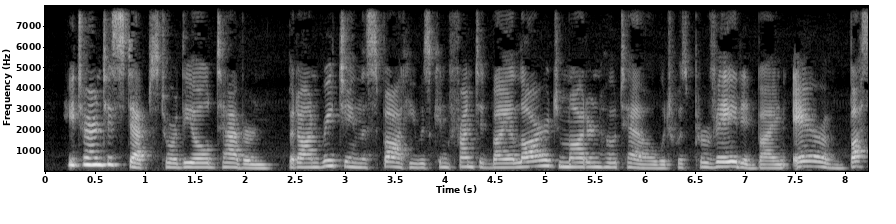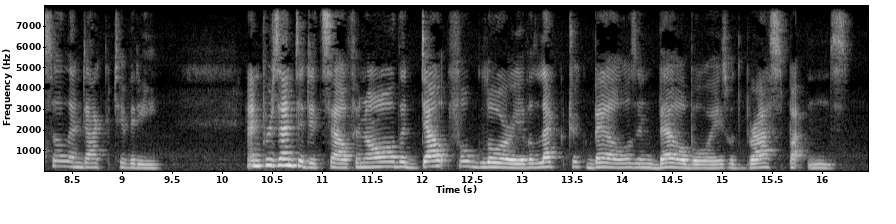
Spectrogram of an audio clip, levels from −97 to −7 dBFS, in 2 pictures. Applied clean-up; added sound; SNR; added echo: none; none; none; none.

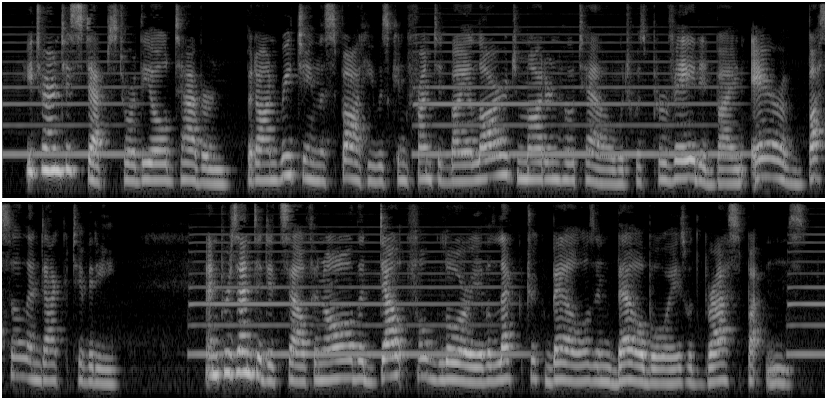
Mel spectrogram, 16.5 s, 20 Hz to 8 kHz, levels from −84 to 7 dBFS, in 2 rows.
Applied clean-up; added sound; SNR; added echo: none; Wind instrument, woodwind instrument; 13 dB; none.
